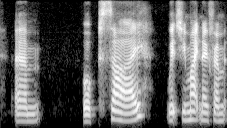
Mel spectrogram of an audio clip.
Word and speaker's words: psi: but it's actually pronounced per se like in the word tops at the end of the word tops it's that kind of s sound and finally the last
